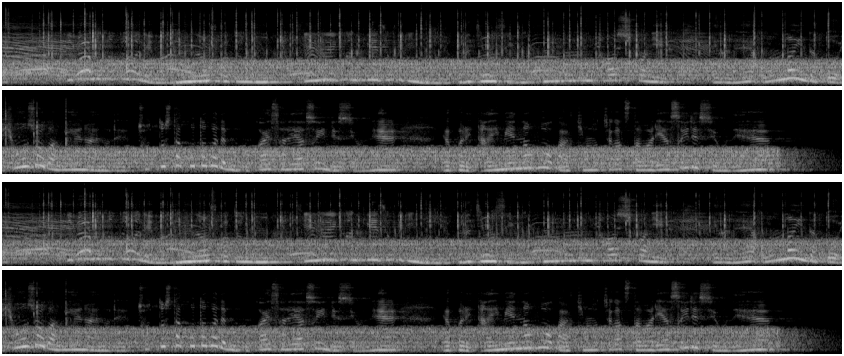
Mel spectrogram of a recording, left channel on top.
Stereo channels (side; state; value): both; normal; correlation 0.91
